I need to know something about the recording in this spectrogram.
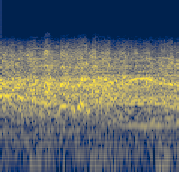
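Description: An audience laughing, many people chuckling and laughing at once.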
